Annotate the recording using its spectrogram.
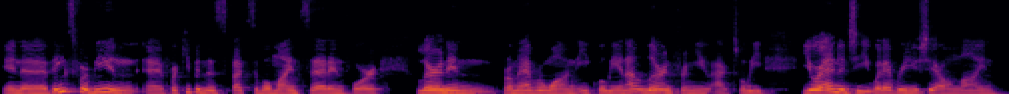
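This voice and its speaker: Halting Tunisian-accented woman podcast host. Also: mid-range voice, warm tone, dull audio. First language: Arabic. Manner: halting, repeats words while searching for phrasing. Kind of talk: interview conversation.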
